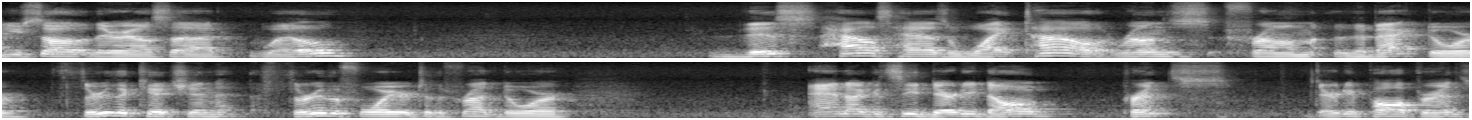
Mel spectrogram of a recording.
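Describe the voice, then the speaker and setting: Audible room echo surrounds a man's medium-pitched voice, bright and sharp in tone, with fairly even intonation. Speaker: vlogger and landlord. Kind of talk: casual vlog talk to camera. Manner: monotone; hesitant, many fillers.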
